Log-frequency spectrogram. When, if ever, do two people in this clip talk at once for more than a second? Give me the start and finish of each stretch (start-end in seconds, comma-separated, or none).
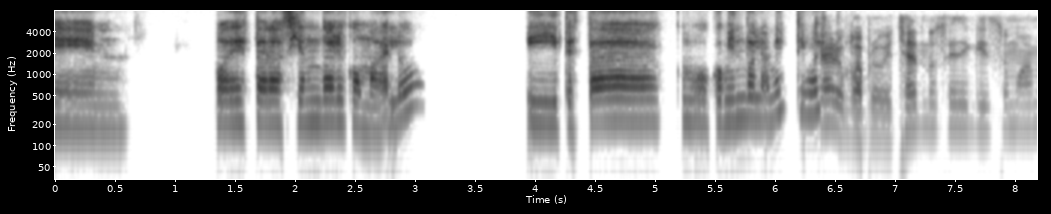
none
